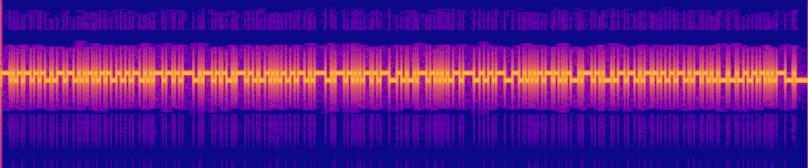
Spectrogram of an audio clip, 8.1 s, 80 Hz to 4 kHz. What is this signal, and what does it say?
RTTY, about 45.45 baud. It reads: LANDLINE TELEPRINTER OPERATIONS BEGAN IN 1849
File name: fsk170 / teletype-RTTY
